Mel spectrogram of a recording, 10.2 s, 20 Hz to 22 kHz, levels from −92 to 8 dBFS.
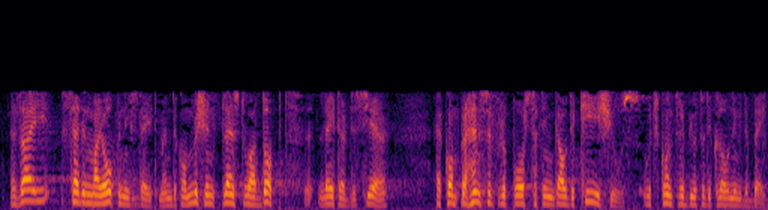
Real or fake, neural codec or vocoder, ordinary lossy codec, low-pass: fake; vocoder, 44.1 kHz, 80 mel bands, Vocos; none; 3.6 kHz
